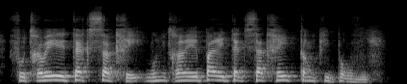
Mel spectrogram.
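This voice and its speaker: With audible room echo, a man talks at a moderate pace, his high pitch showing ordinary variation. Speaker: spiritual commentator livestreamer. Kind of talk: live monologue; reading aloud own written text.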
